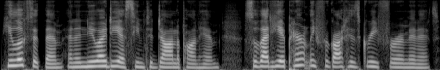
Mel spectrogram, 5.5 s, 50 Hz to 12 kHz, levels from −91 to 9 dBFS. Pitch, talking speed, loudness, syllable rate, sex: 210 Hz, 250 wpm, -22 LUFS, 6.5 syllables/s, female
